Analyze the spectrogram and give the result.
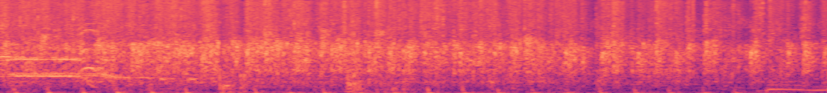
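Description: A crowd claps loudly and steadily throughout, a dense wash of applause with a few brief tonal sounds and some faint voices underneath.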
